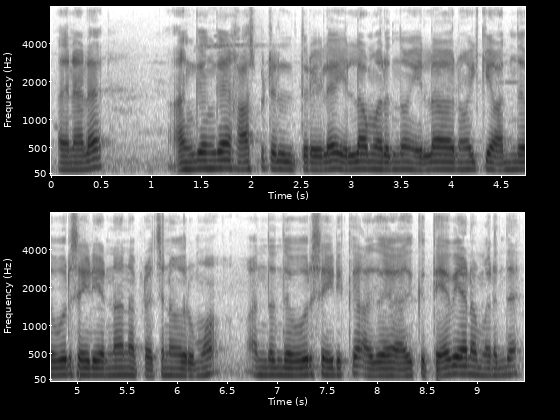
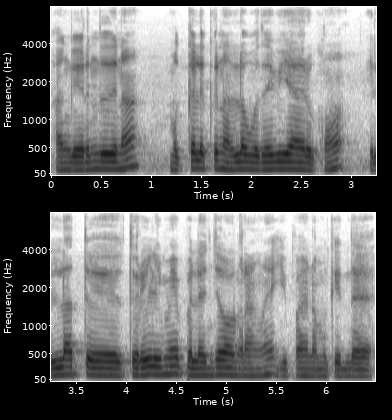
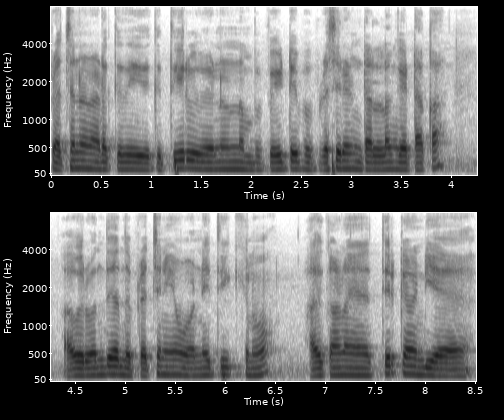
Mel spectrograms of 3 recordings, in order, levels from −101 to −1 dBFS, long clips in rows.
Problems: none marked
